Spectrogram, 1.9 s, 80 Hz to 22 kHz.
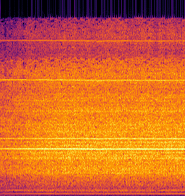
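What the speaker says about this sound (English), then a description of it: "we just use the drill to force that in" Power drill whirring steadily at close range while forcing a rubber insert into a spot weld nozzle on a Mercedes R107, a continuous high-pitched drone with a faint tonal hum underneath and no talk.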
